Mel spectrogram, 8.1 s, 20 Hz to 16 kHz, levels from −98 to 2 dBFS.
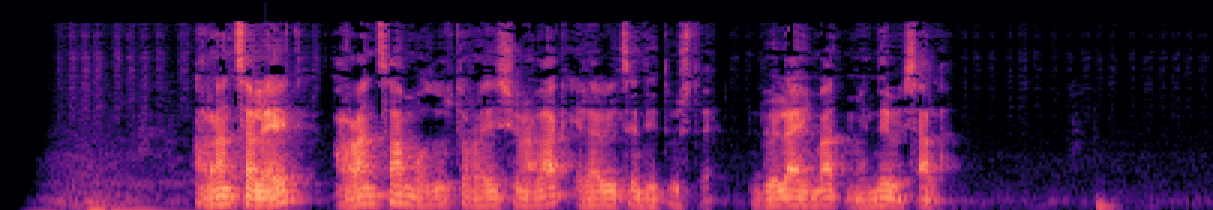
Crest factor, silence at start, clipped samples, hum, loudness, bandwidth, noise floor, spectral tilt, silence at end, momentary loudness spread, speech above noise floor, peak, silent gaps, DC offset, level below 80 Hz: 26 dB; 0.55 s; under 0.1%; none; -23 LUFS; 12 kHz; -70 dBFS; -4 dB/octave; 0.7 s; 14 LU; 47 dB; 0 dBFS; none; under 0.1%; -46 dBFS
